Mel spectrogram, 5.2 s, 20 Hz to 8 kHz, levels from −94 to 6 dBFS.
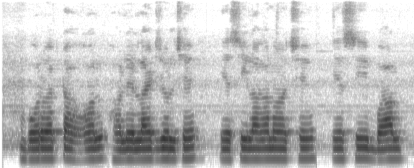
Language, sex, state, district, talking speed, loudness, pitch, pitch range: Bengali, male, West Bengal, Malda, 150 wpm, -23 LUFS, 135 Hz, 130-135 Hz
